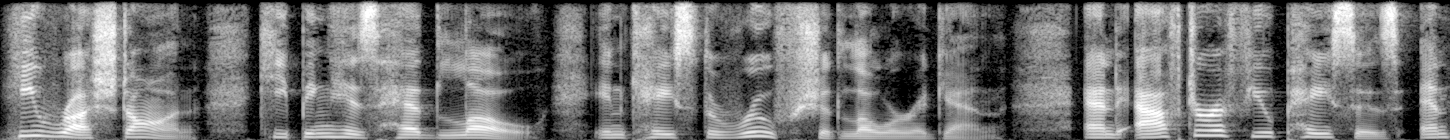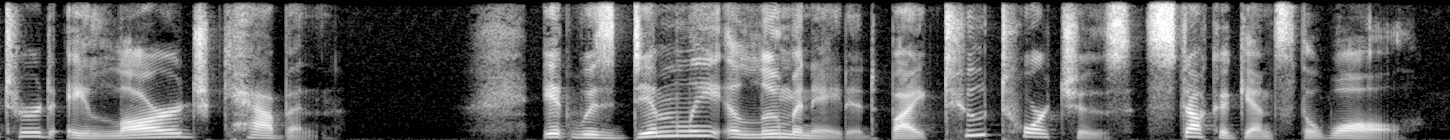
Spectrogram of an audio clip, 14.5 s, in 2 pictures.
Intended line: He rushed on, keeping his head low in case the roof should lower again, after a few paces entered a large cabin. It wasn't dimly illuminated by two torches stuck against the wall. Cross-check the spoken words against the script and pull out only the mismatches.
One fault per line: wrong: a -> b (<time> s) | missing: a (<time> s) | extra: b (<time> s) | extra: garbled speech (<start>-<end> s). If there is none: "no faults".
extra: and (5.4 s)
wrong: wasn't -> was (10.1 s)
